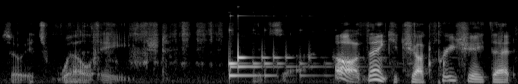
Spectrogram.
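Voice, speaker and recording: A man's voice: medium pitch, huge pitch swings, slow pace, creaky, music in the background. Jokey man hosting a live stream. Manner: jokey, laughs often, chats to viewers. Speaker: host. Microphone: video call.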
